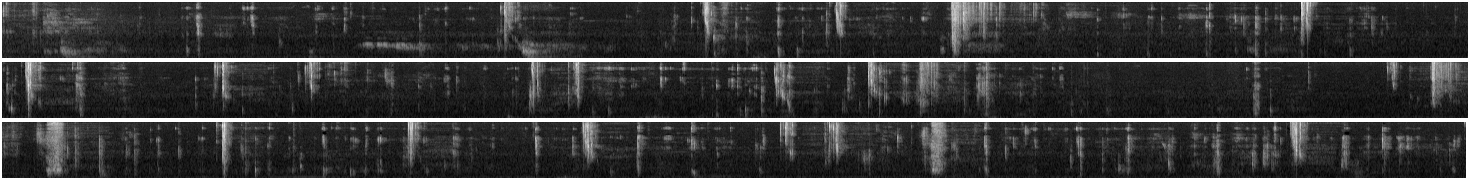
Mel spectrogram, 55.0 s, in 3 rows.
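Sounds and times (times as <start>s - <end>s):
crust crunches: 11.8s - 13.0s, 35.6s - 37.6s.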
